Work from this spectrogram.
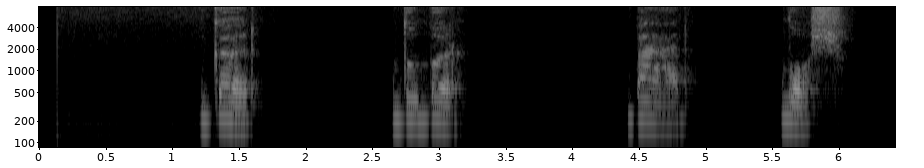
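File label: Good bad, Bulgarian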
